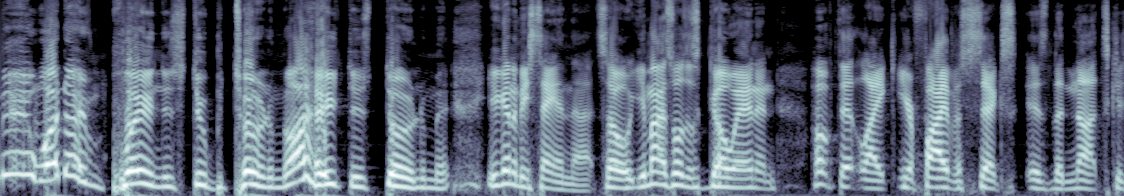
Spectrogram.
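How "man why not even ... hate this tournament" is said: mock griping. Host mimicking viewers sick of the tournament, mock whining. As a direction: imitate a fed-up player moaning, dragging the words out. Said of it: "you're gonna be like".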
